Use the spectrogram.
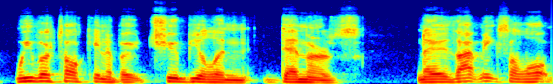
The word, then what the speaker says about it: dimers: of misunderstanding but as dimers that were saying there isn't it yeah literally pronounced like a dime because it only has one M and I was mispronouncing it for the longest time because all I was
